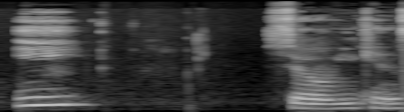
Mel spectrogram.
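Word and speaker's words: 一: as Bo how so when e stands by itself like you're counting 1 2 3 4 5 the pronunciation is first tone e so you can say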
